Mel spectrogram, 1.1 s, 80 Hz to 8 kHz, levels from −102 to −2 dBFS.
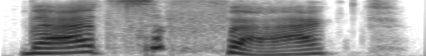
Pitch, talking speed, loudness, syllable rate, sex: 235 Hz, 170 wpm, -20 LUFS, 3.2 syllables/s, female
